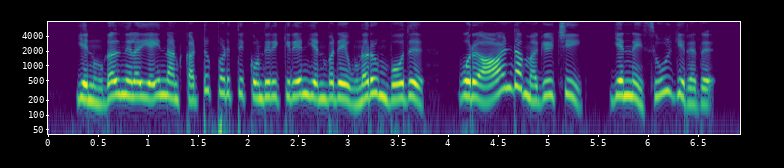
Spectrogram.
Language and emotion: Tamil, happy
